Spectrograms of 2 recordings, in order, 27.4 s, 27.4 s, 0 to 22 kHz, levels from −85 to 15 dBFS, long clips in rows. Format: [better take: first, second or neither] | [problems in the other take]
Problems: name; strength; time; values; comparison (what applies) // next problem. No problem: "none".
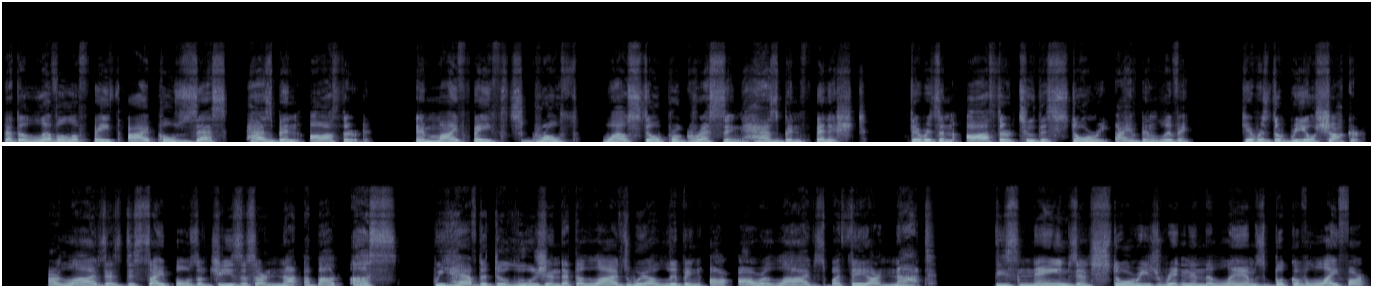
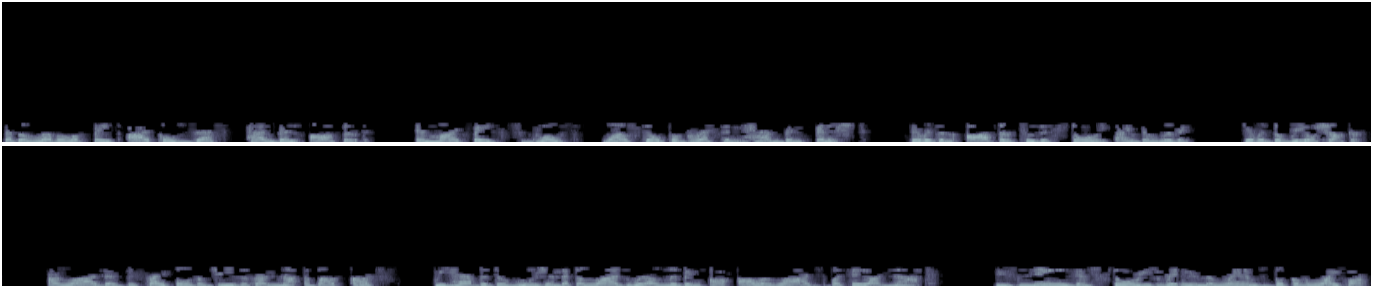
first | garbled, watery; badly; nothing above 3 kHz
